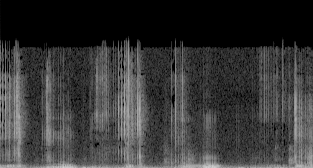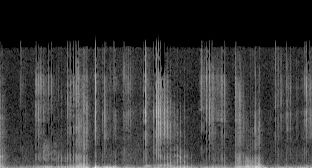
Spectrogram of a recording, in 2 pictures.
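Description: Long nails scratch along the white label and glass surface of a small brown amber glass cosmetic jar held up close. The result is an irregular run of dry, raspy scratching strokes with bright hissy edges over soft, low thumps, in quick bursts with brief pauses.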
